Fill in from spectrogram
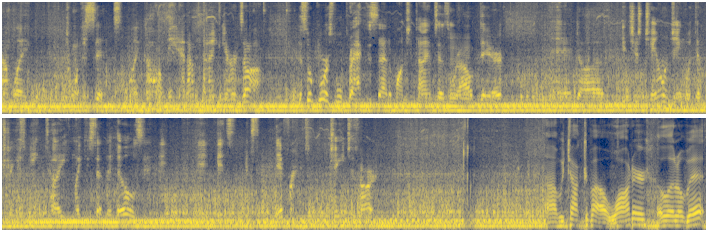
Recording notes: On this episode we take you in the truck ride out west to Colorado for the boys archery elk hunt.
